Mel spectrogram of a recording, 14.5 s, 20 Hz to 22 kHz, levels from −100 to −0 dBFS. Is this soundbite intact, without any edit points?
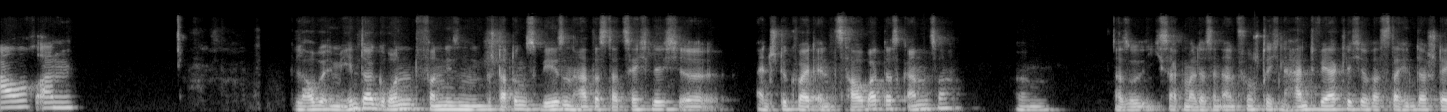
no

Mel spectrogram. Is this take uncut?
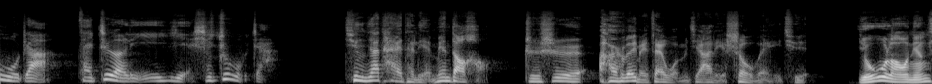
no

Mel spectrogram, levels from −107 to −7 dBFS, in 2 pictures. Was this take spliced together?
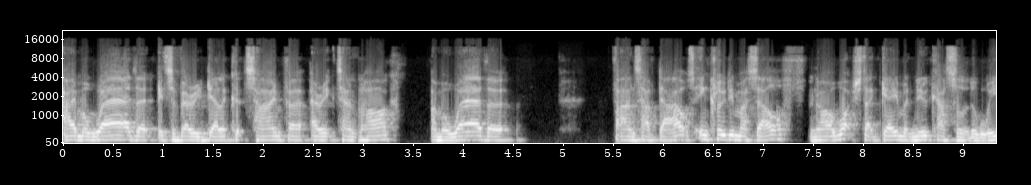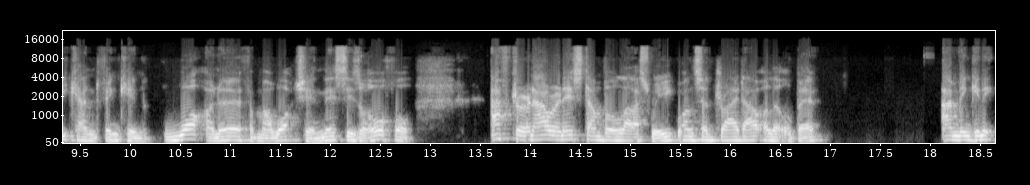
no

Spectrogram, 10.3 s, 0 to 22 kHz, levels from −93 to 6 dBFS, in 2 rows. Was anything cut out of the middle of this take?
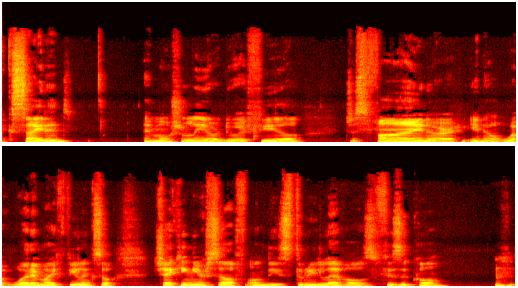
no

